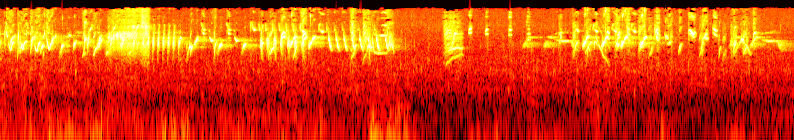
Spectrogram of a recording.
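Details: Goldfinch singing in nature: a dense four-second run of twittering and buzzy trills, a short pause, then a sharp dropping note and renewed bright chirping.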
